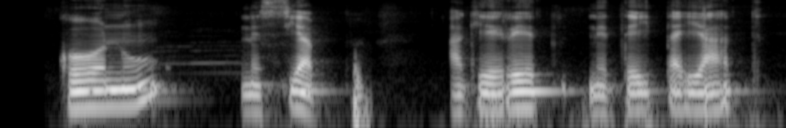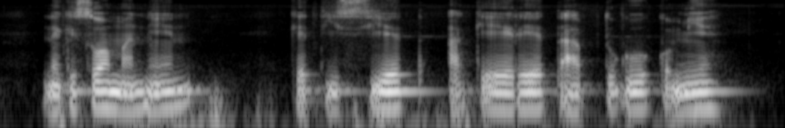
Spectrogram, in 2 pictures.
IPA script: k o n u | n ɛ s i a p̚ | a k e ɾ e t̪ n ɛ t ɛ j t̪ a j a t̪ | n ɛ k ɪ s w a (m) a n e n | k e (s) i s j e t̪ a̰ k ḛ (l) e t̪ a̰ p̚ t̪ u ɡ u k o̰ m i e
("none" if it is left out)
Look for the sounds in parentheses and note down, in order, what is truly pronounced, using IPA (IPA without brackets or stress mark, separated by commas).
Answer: m, t, ɾ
